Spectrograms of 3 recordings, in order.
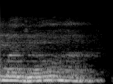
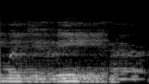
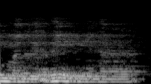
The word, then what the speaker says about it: مجريها: Bacanya biasanya majroha, tapi dimiringkan sedikit majreha. Dan satu-satunya ini imalah. bukan bismillahirrahmanirrahim, tapi majriha. Inna rabbi laghafurur rahim.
